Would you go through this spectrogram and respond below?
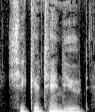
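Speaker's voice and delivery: plain reading voice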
